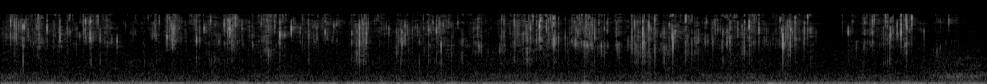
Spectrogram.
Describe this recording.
Chicken Meat Slime
Gutting a chicken. Disgusting.
Eww! Raw Chicken
Recorded with a Zoom H2. Edited with Audacity.
butcher, filet, dead-bird, gross, raw-meat, flesh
